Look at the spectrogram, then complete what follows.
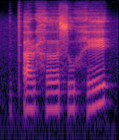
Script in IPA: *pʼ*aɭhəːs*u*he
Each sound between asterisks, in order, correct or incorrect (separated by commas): correct, correct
